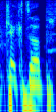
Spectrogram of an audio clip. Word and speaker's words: Caked Up: En attendant, je vous propose un remix de ce morceau-là, remixé euh, donc par un gars qui s'appelle Caked Up. Ça s'écrit C-A-K-E-D Up, plus loin.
